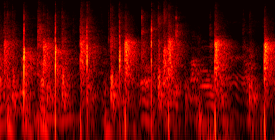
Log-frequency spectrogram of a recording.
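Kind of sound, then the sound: crowd, audience clapping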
